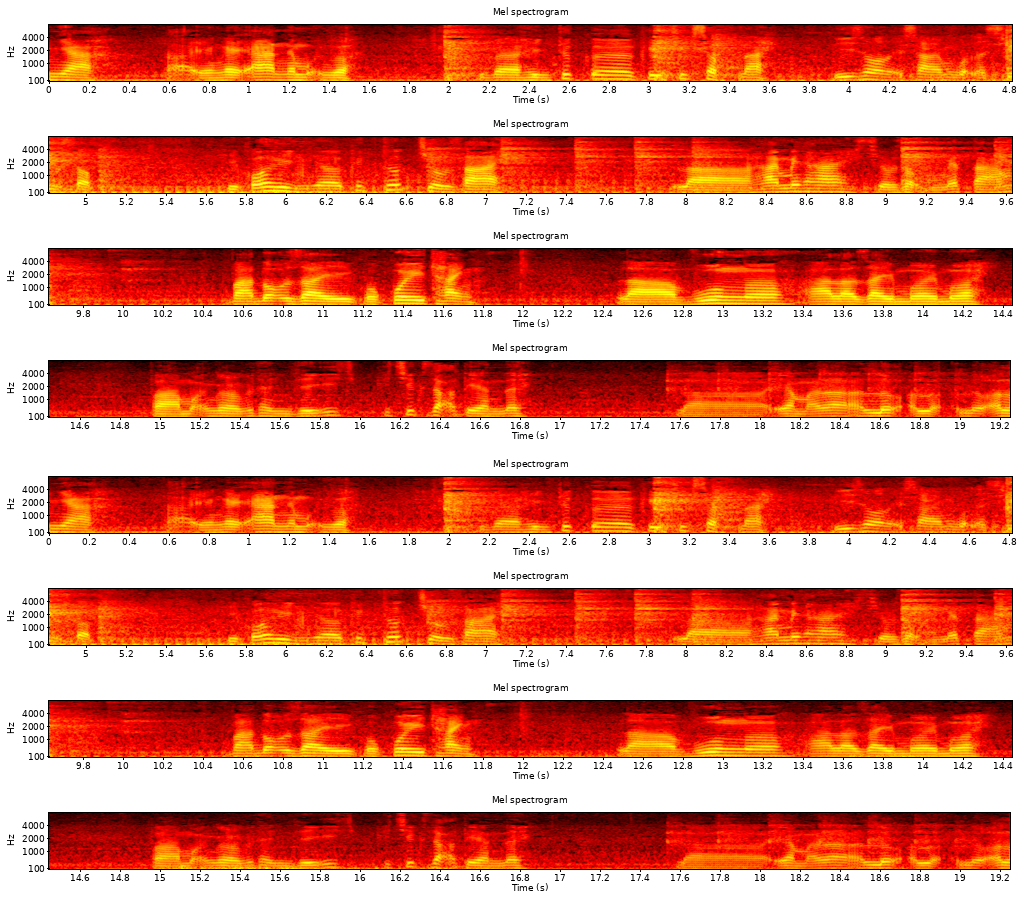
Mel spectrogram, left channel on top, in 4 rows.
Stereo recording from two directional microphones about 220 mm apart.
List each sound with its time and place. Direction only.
0.0 s speech: centre (ahead or behind)
2.2 s speech: 20° left (ahead or behind)
2.7 s speech: 5° left (ahead or behind)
